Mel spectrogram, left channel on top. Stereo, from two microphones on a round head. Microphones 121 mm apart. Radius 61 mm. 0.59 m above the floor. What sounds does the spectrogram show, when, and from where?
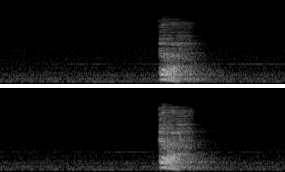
1.6 s a gasp: 45° right (ahead or behind), 1.1 m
